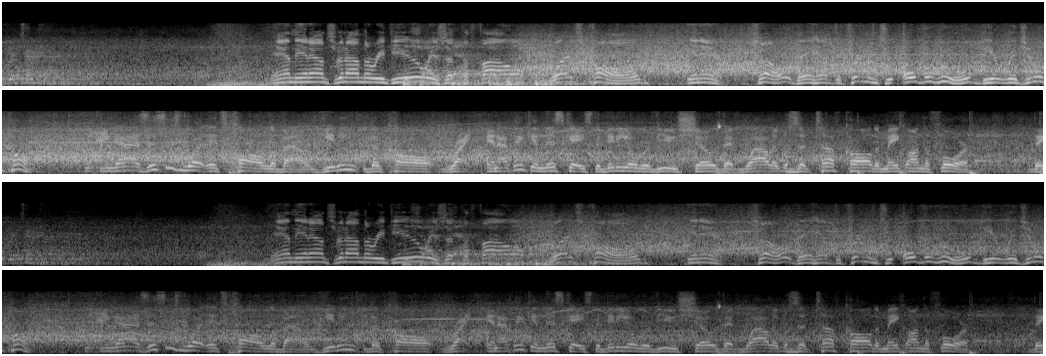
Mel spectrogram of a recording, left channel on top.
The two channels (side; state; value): right; quieter; 10.2 dB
